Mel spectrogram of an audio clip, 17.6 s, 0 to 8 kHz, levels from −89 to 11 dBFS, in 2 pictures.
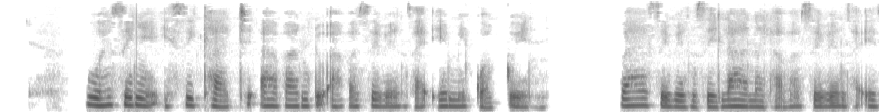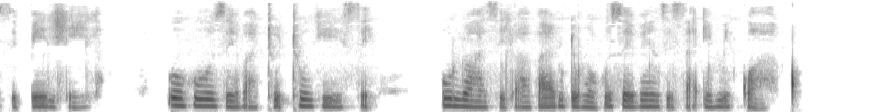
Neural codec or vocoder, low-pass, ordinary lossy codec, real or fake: none; 7.2 kHz; MP3, 32 kbps; real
